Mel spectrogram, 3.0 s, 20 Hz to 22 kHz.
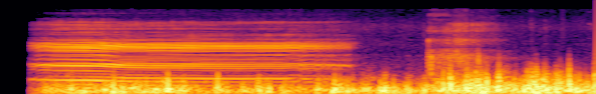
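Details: Dromedary camel calf of the Thar calling for its mother: a long, steady, strongly harmonic moaning bleat lasting about 1.7 seconds, then a rougher, noisier cry, over constant low rumbling and clattering background noise.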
